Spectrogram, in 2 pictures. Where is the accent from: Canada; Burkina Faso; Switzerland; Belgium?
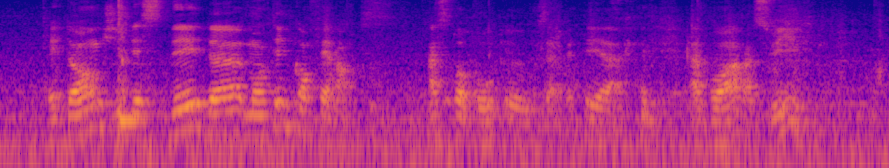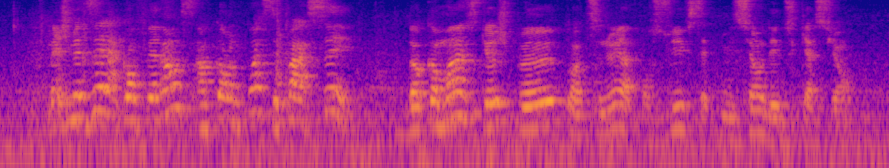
Canada; Quebec City, Quebec; Je suis né à Québec, ici dans le quartier Limoilou, d'une mère limouloise et d'un père sénégalais. J'ai grandi ici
